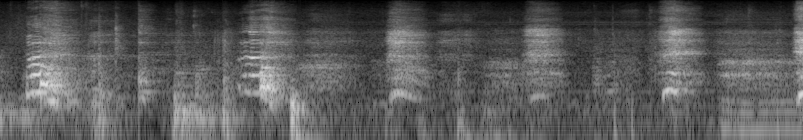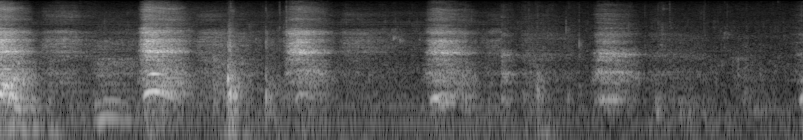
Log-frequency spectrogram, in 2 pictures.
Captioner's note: heavy breathing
